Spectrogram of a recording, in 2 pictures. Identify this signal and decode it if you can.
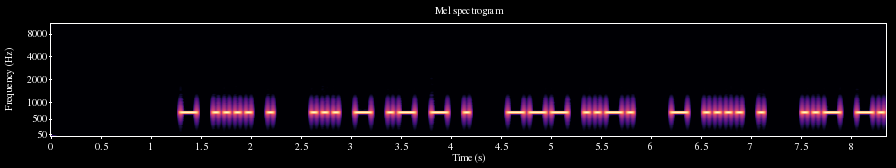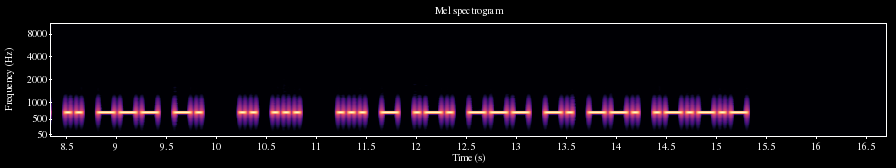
Morse code, heard as a keyed tone, about 22 wpm, 700 Hz. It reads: THE STATE OF THE UNION IS STRONG.
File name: practice / 22wpm / Sentences with 3-Word Phrases - 22wpm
